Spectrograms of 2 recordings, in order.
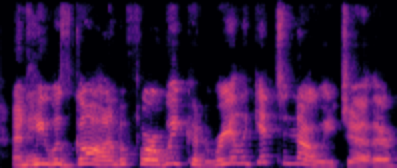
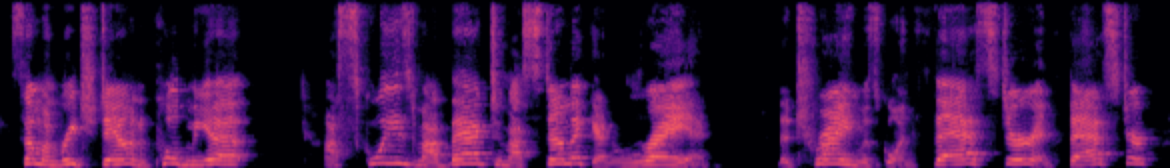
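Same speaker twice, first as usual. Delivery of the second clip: plain reading voice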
